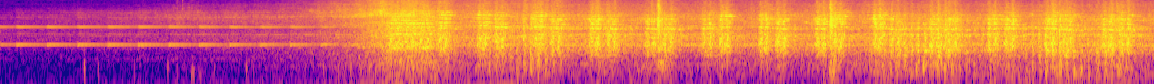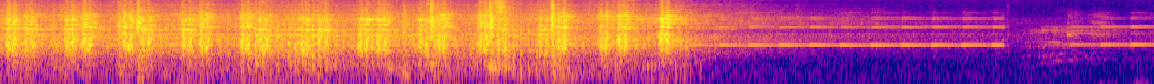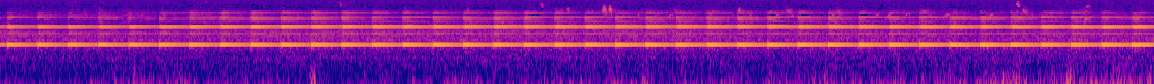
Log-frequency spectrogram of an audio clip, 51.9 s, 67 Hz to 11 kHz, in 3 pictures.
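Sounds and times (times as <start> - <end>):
level-crossing warning bell: 0.0 - 51.9
train wheels clattering: 1.2 - 30.6.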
